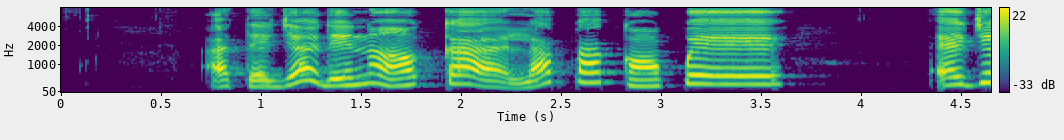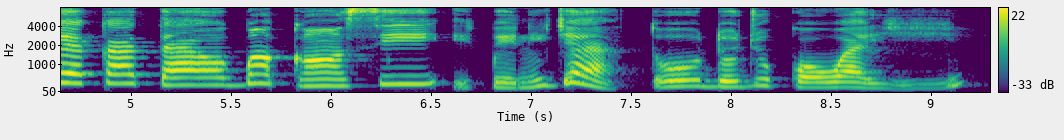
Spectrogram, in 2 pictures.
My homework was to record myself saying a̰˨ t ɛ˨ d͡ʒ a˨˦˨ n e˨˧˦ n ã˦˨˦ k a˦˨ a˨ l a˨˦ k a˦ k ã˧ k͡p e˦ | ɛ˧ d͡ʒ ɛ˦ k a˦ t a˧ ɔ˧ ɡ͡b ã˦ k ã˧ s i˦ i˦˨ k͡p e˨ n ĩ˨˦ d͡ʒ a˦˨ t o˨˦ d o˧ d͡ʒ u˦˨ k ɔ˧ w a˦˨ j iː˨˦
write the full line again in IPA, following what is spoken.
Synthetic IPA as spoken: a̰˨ t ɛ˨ d͡ʒ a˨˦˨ d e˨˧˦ n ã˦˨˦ k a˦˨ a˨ l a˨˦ k͡p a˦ k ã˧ k͡p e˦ | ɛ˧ d͡ʒ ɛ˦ k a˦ t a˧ ɔ˧ ɡ͡b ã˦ k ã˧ s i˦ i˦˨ k͡p e˨ n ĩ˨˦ d͡ʒ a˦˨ t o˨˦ d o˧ d͡ʒ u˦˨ k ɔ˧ w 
